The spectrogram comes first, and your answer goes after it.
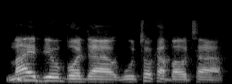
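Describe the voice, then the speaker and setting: A middle-aged man from Zimbabwe, answering interview questions in a measured, halting way. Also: medium pitch, highs cut off. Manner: measured, halting, many pauses. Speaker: guest, human rights activist.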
